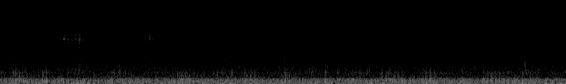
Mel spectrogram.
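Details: A steady, low, buzzing purr from a pet female Somali cat enjoying a long petting session, the rumble unbroken across the whole stretch, with faint rustling of fur and hands.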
